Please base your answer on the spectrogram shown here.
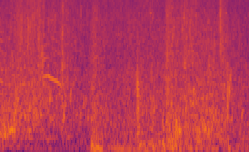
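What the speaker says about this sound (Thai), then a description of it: "แจวเรือก่อนเลย" Oars splash softly as a small boat is rowed across water in the video game God of War, a low steady wash of water sounds with a few gentle strokes.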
